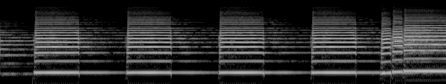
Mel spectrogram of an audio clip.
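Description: A brassy horn sounding four short blasts on one note, about one a second, each dying away in an echo, with a slightly higher note starting near the end.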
